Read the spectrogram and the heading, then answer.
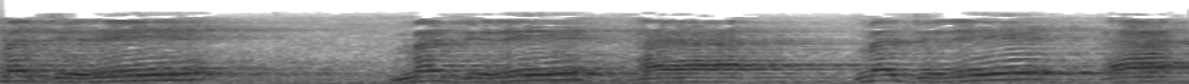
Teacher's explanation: هذه إمالة ما بين الألف والياء، لا هي ألف ولا هي ياء. الألف دي نزلت مالت لتأتي بياء ولم تكن ياء.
